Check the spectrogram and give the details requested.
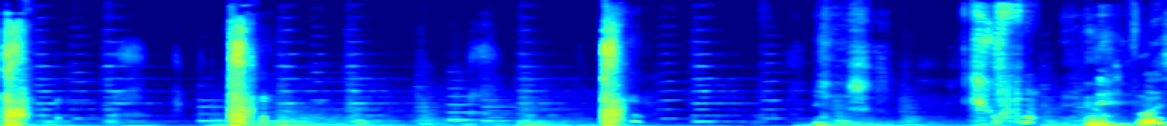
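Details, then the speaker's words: Sneezing: several short, sharp sneezes, with music and a voice saying "bless you" in the background. "Bless you. Bless you. Bless you. Bless you. Three in a row. Four in a row. Five in a row. Bubbles, is that you trying to sneeze?"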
